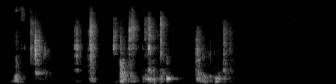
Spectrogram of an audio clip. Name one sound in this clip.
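A sheet of stickers rustles as it is handled.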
